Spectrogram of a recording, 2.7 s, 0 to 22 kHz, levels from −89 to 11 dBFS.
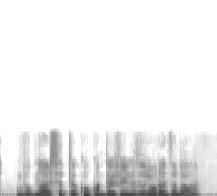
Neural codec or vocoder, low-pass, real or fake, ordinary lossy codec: codec, 16 kHz, 1 kbps, FreqCodec, larger model; 7.2 kHz; fake; none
